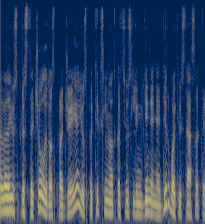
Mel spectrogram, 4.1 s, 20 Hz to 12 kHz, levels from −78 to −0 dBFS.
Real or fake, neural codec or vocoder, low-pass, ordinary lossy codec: real; none; 10.8 kHz; Opus, 24 kbps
